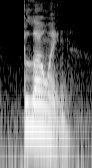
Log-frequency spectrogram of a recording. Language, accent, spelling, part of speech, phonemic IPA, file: English, US, blowing, verb / noun, /ˈbloʊ.ɪŋ/, En-us-blowing.ogg
- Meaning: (verb) present participle and gerund of blow; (noun) The act of one who blows, or that which blows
